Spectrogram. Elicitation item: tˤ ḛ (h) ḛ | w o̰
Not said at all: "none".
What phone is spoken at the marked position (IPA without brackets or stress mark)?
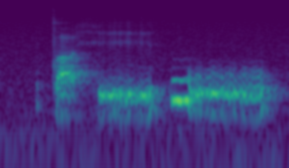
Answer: h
